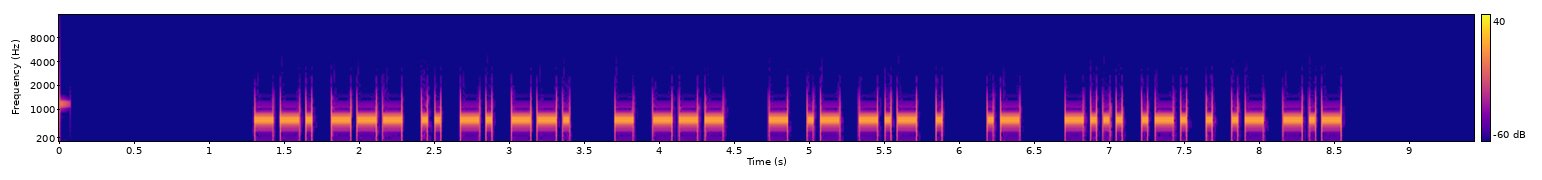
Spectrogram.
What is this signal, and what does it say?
Morse code, heard as a keyed tone, about 28 wpm, 700 Hz. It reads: GOING TO TAKE A BREAK
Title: Sets of 5 Words 28wpm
